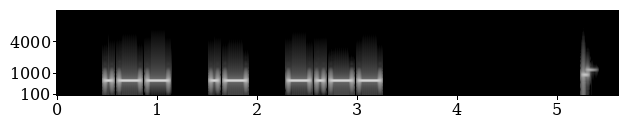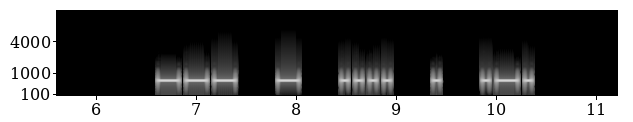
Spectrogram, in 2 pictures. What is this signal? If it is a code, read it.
Morse code, heard as a keyed tone, about 17 wpm, spaced as for 12 wpm, 700 Hz. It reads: WAY OTHER
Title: 2x Character Spacing - Top 100 Words - 17wpm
